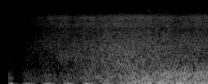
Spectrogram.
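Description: Whoosh sound effect of a logo intro animation: a swell of rushing noise that builds steadily in loudness.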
